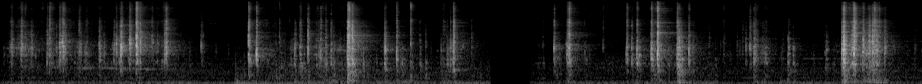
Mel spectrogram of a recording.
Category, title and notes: Sound effects > Objects / House appliances
A simulated sound of a cassette tape being inserted and ejected inside a player. Apparently, I made this sound effect for a project I'm doing but since we didn't have any old appliances around that I can record, I decided to use a sound alike instead. So what I did was to shake my plastic gamepad phone case (which I do not use) and swish my toothbrush around the plastic toothbrush rack to simulate a sound similar to that of a radio cassette player.
1990s, 1980s, sound-effect, retro, cassette-tape, cassette, tape, sfx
